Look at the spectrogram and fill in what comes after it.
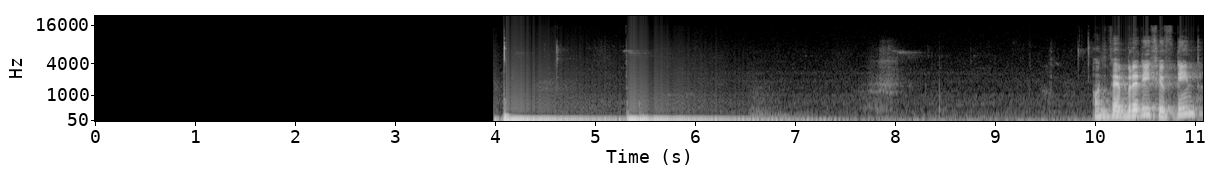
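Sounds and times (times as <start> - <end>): faint low hum: 4.0 - 11.0.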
